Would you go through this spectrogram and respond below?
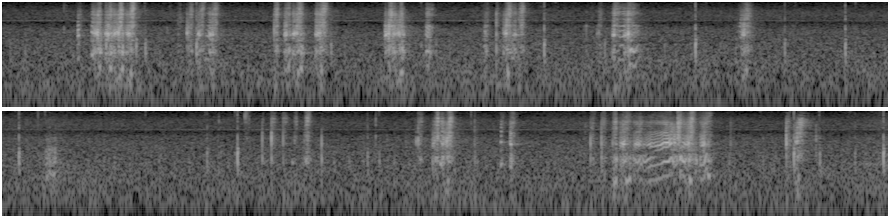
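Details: Indoor pet cat producing an odd sound, a series of short, dry, clicking chirps delivered in uneven bursts, a denser run near the end, with quiet room tone between.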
